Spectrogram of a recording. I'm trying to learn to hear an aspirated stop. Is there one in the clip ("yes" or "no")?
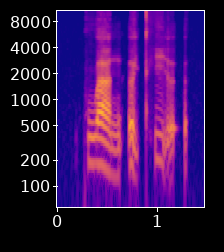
yes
